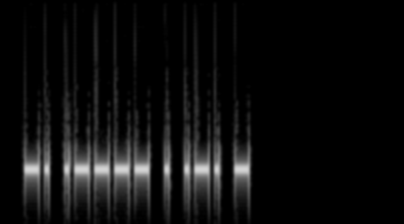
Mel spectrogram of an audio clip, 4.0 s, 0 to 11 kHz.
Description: Morse code, heard as a keyed tone, about 25 wpm, 700 Hz. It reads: N1ERT
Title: Speed Racing - USA Call Signs 20wpm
